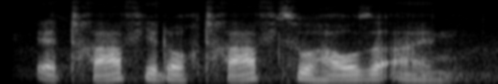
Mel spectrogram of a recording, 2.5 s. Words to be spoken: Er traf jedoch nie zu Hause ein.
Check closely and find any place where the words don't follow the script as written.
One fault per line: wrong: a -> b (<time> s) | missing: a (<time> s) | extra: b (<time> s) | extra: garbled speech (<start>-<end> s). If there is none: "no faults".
wrong: nie -> traf (1.0 s)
